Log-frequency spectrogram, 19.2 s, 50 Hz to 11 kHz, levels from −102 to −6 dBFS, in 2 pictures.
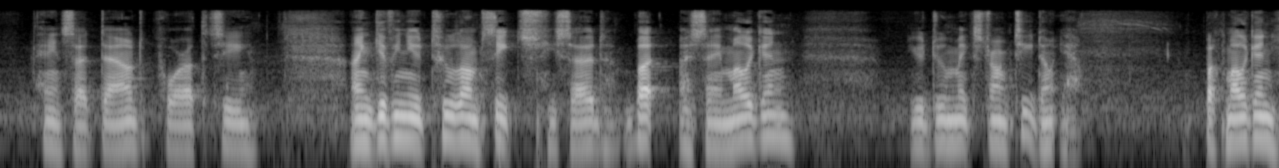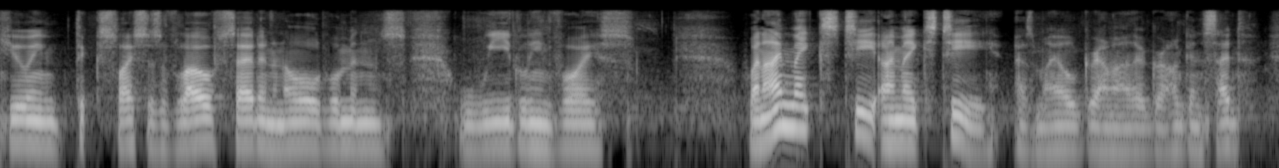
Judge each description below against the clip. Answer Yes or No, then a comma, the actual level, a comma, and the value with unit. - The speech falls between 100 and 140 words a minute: No, average, 170 wpm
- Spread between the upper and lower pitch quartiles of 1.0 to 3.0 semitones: Yes, narrow, 2.4 semitones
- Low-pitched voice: Yes, low, 110 Hz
